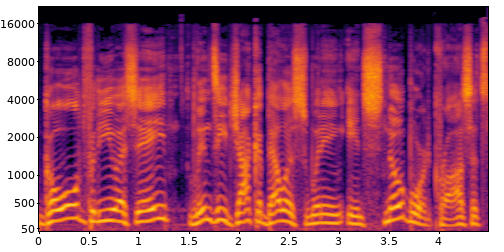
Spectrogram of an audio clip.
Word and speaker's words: Jacobellis: Jacobellis. – Yeah, Jacobellis.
